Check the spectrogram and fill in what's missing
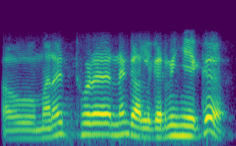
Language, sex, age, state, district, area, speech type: Dogri, male, 30-45, Jammu and Kashmir, Udhampur, rural, conversation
